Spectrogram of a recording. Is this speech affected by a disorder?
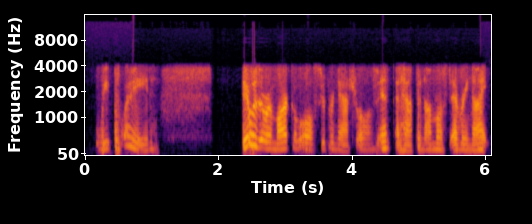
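Yes: voice disorder; progressive voice disorder.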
